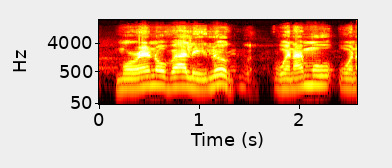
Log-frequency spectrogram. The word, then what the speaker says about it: Moreno Valley: going to say uh Riverside, but we're in Marino Valley. Valley. Never heard of Marino Valley. Is it? How do you pronounce it? Moreno Valley.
